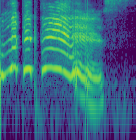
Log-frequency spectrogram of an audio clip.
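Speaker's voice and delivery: high, slow astonished; drawn out like you can't believe it; exasperated disbelief. Retold or imitated. Reacting to the news, high slow astonishment. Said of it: "I said".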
